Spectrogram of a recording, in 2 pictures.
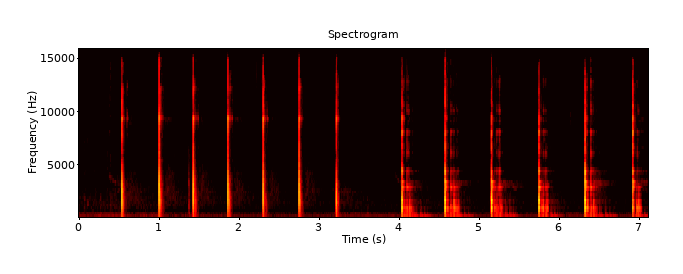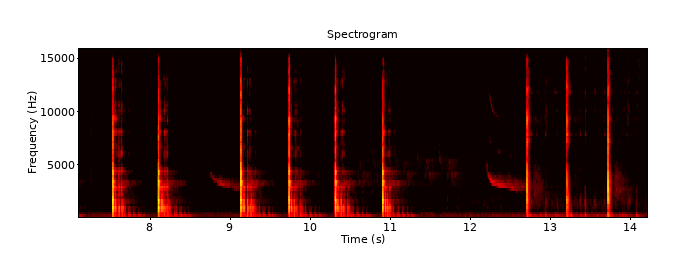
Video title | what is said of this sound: NATURE JOURNAL Ring in the Summer Solstice with Rock Music | I just sat there and pounded rocks for a little while with the hammer and then started pounding the rocks with other rocks just to hear the different sounds they were making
